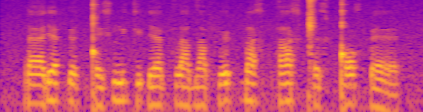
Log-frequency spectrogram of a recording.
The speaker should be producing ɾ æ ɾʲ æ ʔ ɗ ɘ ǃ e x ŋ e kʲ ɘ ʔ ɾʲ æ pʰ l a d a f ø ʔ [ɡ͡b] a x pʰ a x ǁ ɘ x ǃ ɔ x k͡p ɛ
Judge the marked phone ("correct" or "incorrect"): correct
